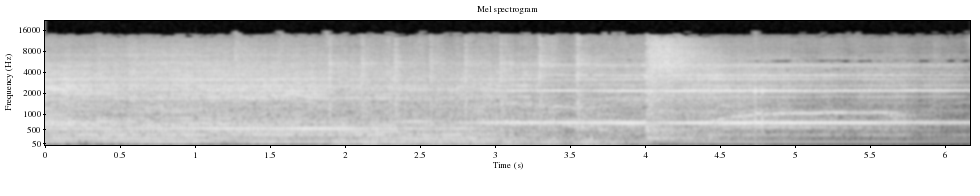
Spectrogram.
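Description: Hardcore punk band playing live: distorted electric guitars, bass and drum kit. About four seconds in the band hits a final accent, and the last chord is held ringing, beginning to fade near the end.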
